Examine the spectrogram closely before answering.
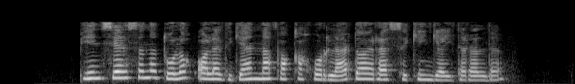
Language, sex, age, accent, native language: Uzbek, female, 25-34, Farg'ona, Uzbek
